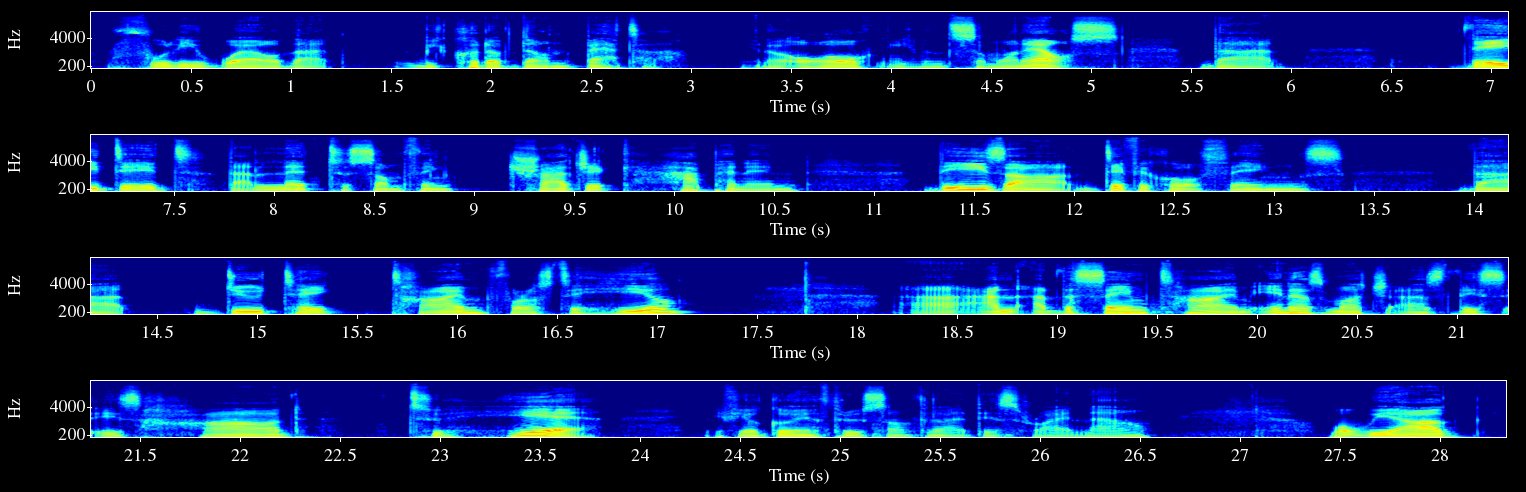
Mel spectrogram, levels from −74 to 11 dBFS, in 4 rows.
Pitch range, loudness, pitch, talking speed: 90-115 Hz, -23 LUFS, 100 Hz, 130 wpm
